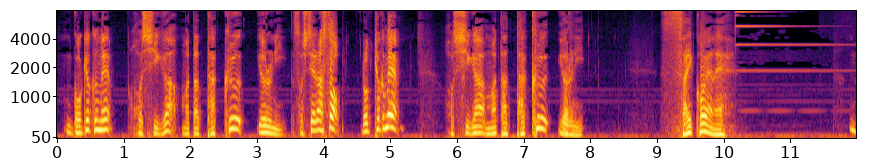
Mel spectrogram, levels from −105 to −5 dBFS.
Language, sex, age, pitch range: Japanese, male, 40-59, 110-150 Hz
